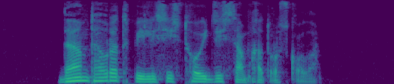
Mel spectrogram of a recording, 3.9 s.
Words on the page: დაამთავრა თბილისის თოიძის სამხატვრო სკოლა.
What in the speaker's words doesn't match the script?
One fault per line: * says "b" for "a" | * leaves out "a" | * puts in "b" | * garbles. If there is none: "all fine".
all fine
